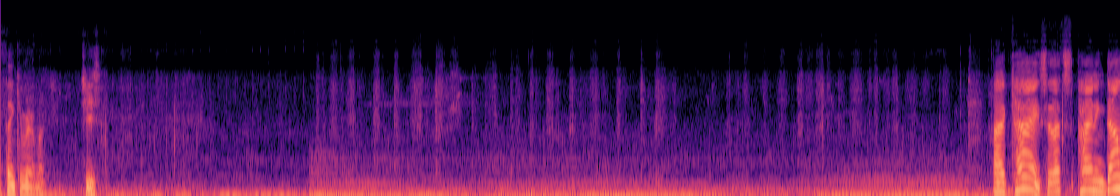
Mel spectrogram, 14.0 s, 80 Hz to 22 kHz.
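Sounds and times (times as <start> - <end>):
vehicle engine idling: 0.0 - 13.3
quick light scratching ticks: 1.2 - 12.5.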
